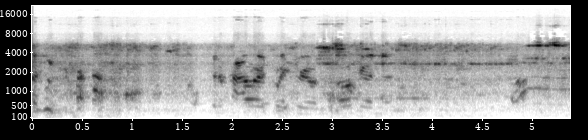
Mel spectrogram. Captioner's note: laugher, chatter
